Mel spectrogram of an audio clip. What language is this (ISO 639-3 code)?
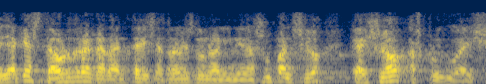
cat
